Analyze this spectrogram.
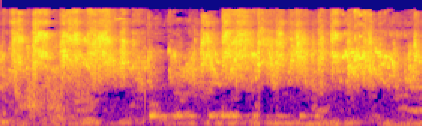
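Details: Several pet budgerigars playing in the evening, a dense, continuous chatter of scratchy warbles and chirps packed high, with faint low murmurs beneath and no pauses.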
